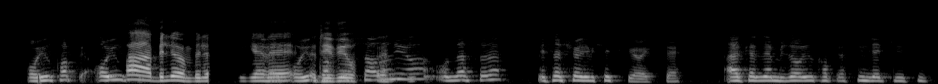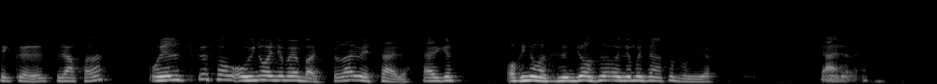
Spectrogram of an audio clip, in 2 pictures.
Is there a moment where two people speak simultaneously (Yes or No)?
Yes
